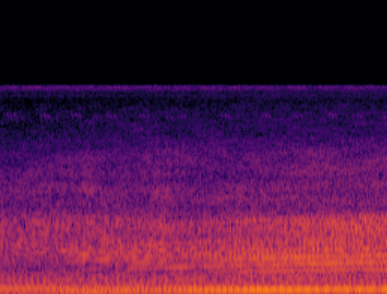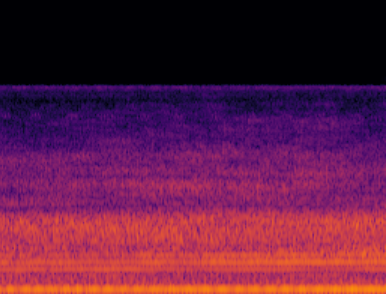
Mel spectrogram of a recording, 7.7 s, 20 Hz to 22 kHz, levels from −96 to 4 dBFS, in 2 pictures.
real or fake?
real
